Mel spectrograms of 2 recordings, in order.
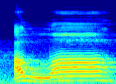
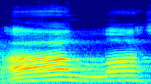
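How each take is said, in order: First: The first vowel is short and the L is doubled. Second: The first vowel is drawn out long. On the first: The speaker calls it right. "tapi double L" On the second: The speaker calls it wrong. "Nggak boleh panjang Allah, salah"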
